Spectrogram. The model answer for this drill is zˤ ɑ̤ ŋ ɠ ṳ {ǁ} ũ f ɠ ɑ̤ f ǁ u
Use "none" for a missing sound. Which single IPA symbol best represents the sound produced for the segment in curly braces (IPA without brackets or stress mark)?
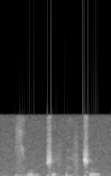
ǁ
